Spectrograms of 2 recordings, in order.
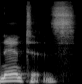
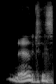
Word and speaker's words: Nantes: He revoked the Edict of Nantes. I'm mispronouncing that. Nantes. I've always read it as that.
